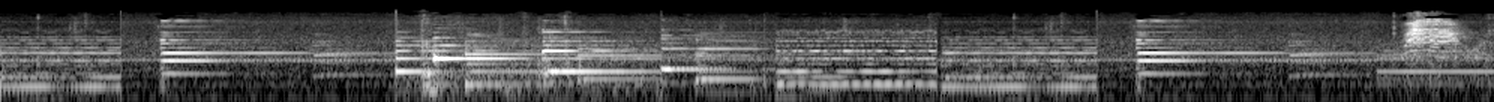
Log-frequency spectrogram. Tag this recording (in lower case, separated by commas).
harpsichord, music, animal, cat, meow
